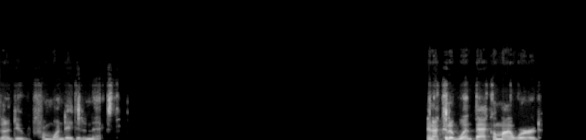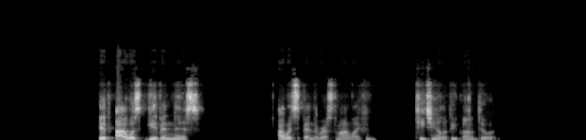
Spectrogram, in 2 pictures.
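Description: A man speaks in short bursts with pauses, close to a microphone.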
